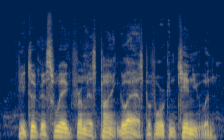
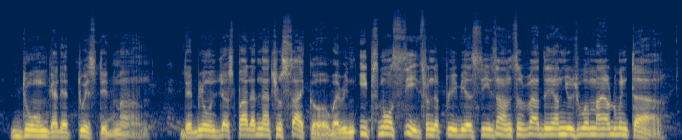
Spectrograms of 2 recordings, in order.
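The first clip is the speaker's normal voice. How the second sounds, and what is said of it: Jamaican accent. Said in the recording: “spoke with a Jamaican accent”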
